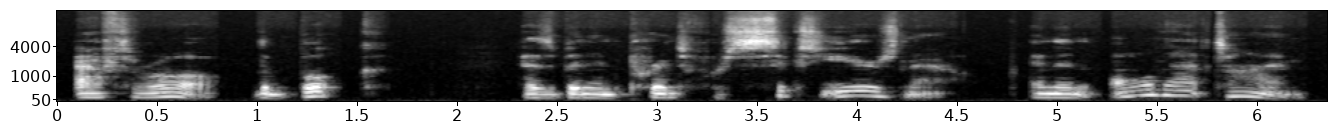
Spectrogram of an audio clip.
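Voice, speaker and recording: A man livestreaming a book reading in a casual, rambling, irreverent way, with a husky voice and an exasperated, sweary manner. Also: medium pitch, warm tone. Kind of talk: casual rambling livestream with read-aloud passages.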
